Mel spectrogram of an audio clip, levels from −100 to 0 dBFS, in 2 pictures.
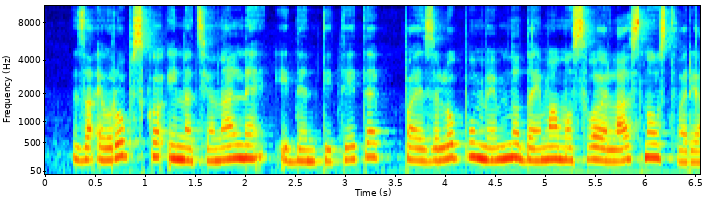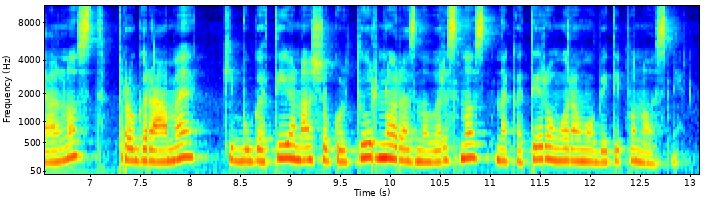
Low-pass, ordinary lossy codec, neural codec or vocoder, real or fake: none; none; none; real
